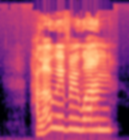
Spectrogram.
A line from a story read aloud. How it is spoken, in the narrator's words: Waldo called out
